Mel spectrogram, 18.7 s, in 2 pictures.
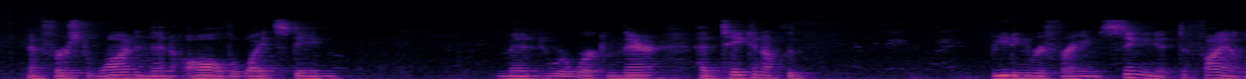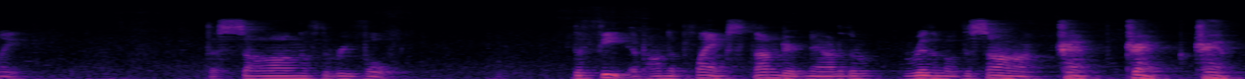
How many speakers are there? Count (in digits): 1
